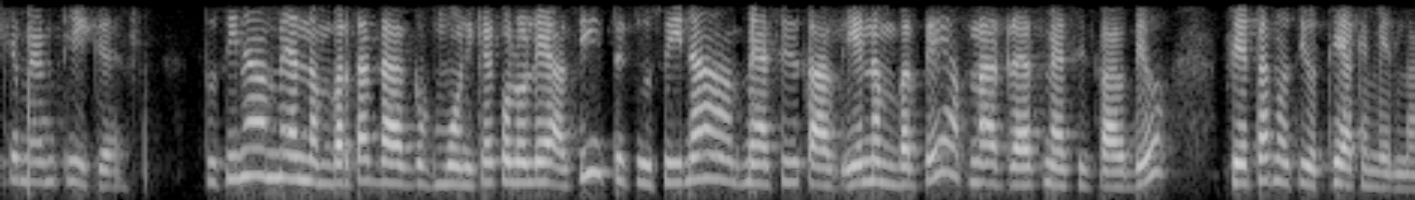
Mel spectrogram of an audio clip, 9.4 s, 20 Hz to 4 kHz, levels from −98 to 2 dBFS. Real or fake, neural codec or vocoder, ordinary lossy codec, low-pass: fake; vocoder, 44.1 kHz, 128 mel bands every 512 samples, BigVGAN v2; AAC, 32 kbps; 3.6 kHz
